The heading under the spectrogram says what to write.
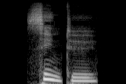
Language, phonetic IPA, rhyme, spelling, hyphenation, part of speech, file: Hungarian, [ˈsintyː], -tyː, szintű, szin‧tű, adjective, Hu-szintű.ogg
- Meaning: of level, -level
